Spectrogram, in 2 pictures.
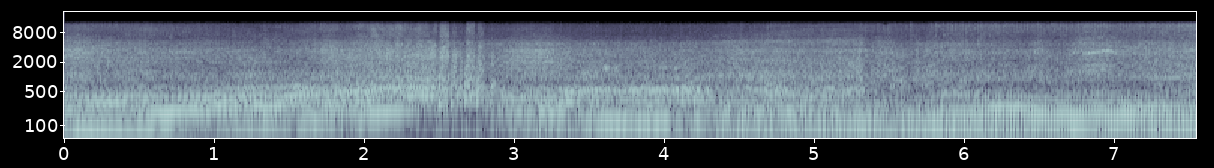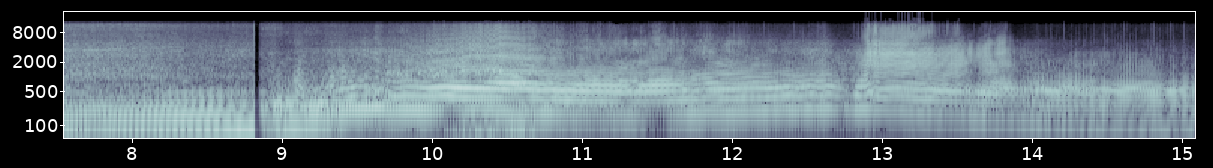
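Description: Car engines accelerating away one after another, revs rising and falling through the gears. About nine seconds in, a louder engine takes over, revving up, easing off, then climbing steeply near the end.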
